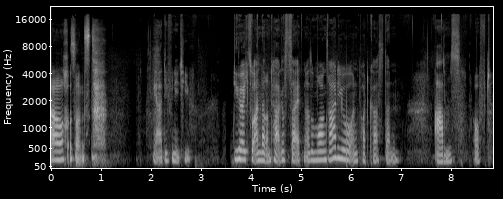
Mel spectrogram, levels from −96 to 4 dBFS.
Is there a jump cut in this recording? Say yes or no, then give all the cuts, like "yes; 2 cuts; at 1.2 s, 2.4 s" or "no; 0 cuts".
yes; 2 cuts; at 3.9 s, 5.5 s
